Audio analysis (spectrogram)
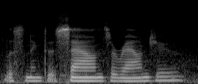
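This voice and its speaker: Low, even-toned woman guiding meditation. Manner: gentle, soothing, unhurried instructions with long pauses. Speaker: meditation teacher. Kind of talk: slow guided meditation. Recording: dull lo-fi recording with rumbling background noise.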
